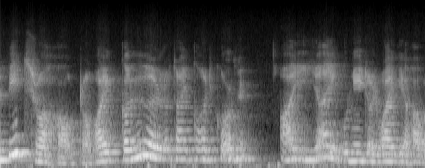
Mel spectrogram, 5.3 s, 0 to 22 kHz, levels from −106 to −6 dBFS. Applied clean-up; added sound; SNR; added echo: none; none; none; none.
